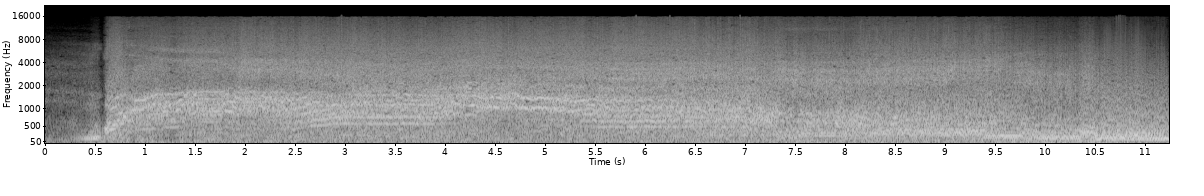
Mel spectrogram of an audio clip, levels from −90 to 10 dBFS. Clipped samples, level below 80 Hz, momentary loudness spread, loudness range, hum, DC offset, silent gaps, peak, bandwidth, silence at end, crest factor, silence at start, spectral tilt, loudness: under 0.1%; -28 dBFS; 2 LU; 1 LU; none; under 0.1%; none; -2 dBFS; 16 kHz; 0 s; 8 dB; 0 s; -4 dB/octave; -11 LUFS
